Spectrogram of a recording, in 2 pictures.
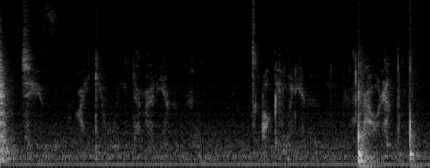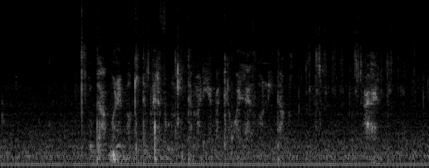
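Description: Soft whispered, wordless mouth sounds with scattered small clicks and taps as makeup cases and cosmetic items are picked up and handled; the loudest bursts come about halfway through.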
